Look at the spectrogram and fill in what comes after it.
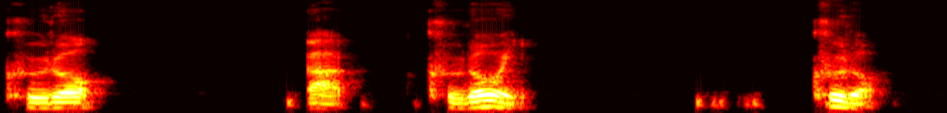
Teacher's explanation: it just taps the kind of uh plateau right before your teeth. So this would be kuro kuroi kuro. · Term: Japanese Rs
